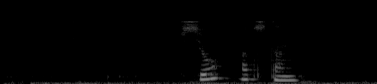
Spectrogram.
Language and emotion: Russian, neutral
